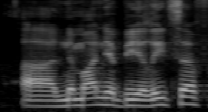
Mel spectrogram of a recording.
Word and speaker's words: Nemanja Bjelica: Nemanja Bjelica from the Kings, stretch four.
